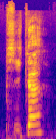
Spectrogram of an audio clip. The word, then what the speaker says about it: pica: The next malady we have is something called pica. – Okay. – And I think that's how I... How do you spell it? – P-I-C-A.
